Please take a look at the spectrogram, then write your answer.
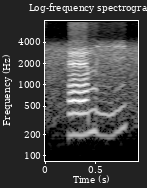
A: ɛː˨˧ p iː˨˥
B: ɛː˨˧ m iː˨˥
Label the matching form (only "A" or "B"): B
